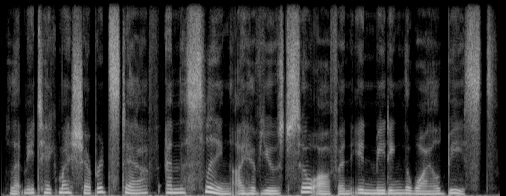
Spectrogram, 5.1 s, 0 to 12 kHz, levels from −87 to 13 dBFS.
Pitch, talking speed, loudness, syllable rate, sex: 190 Hz, 225 wpm, -18 LUFS, 4.7 syllables/s, female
